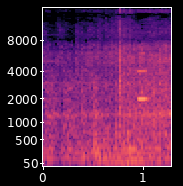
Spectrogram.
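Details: 2012 Mahindra XUV500 diesel after rat-chewed wiring was repaired and the ECM was unlocked with a scan tool, started in neutral: short cranking burst, then it catches quickly into an even diesel run with no stumbling; clean start.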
